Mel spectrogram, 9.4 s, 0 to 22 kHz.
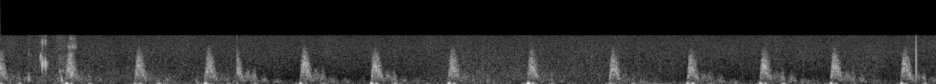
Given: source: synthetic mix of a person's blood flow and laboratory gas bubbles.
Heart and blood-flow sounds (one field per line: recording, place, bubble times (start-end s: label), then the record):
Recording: Doppler ultrasound of blood flow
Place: subclavian vein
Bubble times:
0.27-0.33 s: bubbles
0.39-0.49 s: bubbles
0.56-0.77 s: bubbles
From the record:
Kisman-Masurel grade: 212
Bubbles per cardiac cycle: several, 3 to 8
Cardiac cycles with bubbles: 1 to 10%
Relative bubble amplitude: moderate (0.250 to 0.450)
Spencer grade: 1 (occasional bubble signal discernible with the cardiac motion signal, with majority of cardiac periods free of bubbles)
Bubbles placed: anywhere in the cardiac cycle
